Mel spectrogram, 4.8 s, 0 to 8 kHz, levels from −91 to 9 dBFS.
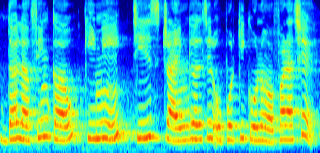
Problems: constant background noise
